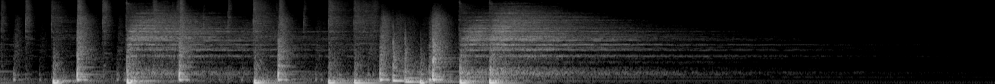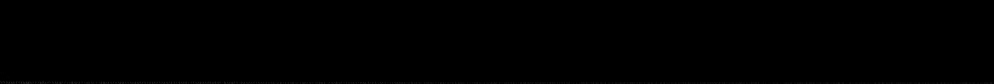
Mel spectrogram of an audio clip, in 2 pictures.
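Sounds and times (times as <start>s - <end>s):
20-inch HHX cymbal: 0.0s - 8.6s.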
